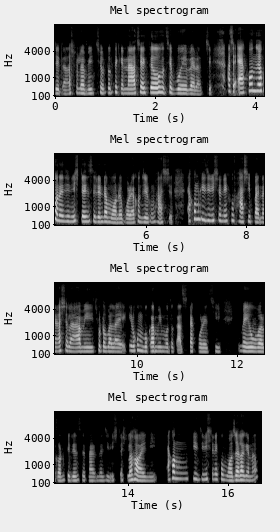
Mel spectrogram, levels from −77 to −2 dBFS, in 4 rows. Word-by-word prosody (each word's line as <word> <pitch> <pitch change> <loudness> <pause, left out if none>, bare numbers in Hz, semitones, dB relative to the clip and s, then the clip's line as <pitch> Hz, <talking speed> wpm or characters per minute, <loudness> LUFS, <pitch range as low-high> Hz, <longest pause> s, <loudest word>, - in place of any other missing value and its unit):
যেটা 205 -3 -2
আসলে 220 +1 -7
আমি 200 +1 -4 0.2
ছোট 235 -2 -3 0.2
থেকে 255 -5 -2
না 210 - +9 0.2
চাইতেও 245 -1 +6
হচ্ছে 250 +1 0
বয়ে 205 -1 +2
বেড়াচ্ছি। 175 -3 -4 0.4
আচ্ছা 300 -1 +2
এখন 295 +8 +3
যখন 330 -1 +8
এই 270 - -1
জিনিসটা 260 +2 -3
incident 250 -2 -2
টা - - +6
মনে 200 0 +1
পড়ে, 195 -1 0
এখন 260 - -6
যেরকম 220 0 -2
হাসছেন, 190 +4 -7 0.3
এখন 385 - 0
কি - - +2
জিনিসটা 300 0 -2
নিয়ে 275 +1 -1
খুব 295 - -5
হাসি 230 +2 +1
পায় 225 -1 +3
না? 220 - 0
আসলে 230 -3 -3 0.2
আমি 210 0 -5 0.2
ছোটবেলায় 210 -4 -2
কিরকম 245 +1 -3
বোকামির 220 0 0
মতো 200 0 -8
কাজটা 215 - -3
করেছি? 195 +1 -7 0.4
কিংবা 235 -1 -6
এই 210 - +2
over 205 -1 +2
confidence 205 +1 -5
এর 205 - -11
কারণে 195 +1 -7
জিনিসটা 205 +1 -15
আসলে 225 0 -1
হয়নি। 195 -3 +1 0.3
এখন 320 -1 +3 0.3
কি 290 - -6
জিনিসটা 265 +1 -8
নিয়ে 260 -1 -5
খুব 255 - -4
মজা 205 +2 +3
লাগে 220 -2 +1
না? - - -8
220 Hz, 200 wpm, -24 LUFS, 205-255 Hz, 0.4 s, না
